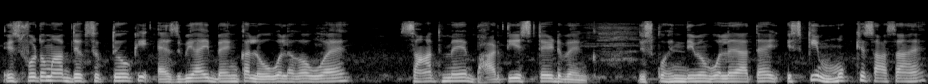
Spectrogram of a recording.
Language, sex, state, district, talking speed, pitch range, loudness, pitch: Hindi, male, Uttar Pradesh, Budaun, 200 wpm, 135-155 Hz, -20 LUFS, 145 Hz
